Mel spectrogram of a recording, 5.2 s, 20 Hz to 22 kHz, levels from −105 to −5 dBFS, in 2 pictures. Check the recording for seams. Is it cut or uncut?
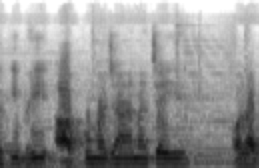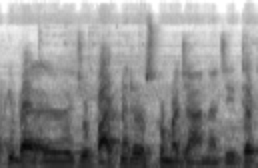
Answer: uncut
